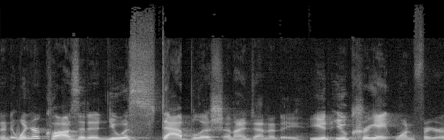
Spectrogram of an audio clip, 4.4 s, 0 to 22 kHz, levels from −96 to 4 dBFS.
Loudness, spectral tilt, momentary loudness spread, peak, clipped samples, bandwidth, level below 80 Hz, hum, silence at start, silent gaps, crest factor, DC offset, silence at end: -19 LUFS; -5 dB/octave; 10 LU; -2 dBFS; under 0.1%; 19.5 kHz; -68 dBFS; none; 0 s; none; 18 dB; under 0.1%; 0 s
